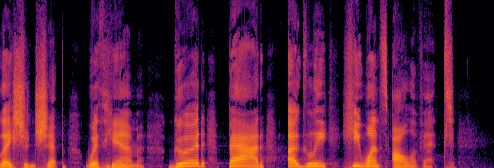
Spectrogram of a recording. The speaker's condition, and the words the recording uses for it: None; typical speech.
